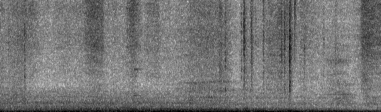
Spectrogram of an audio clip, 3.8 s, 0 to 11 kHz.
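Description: A 2021 Kia Telluride with its 3.8 engine running, a steady low rumble and road drone heard from inside the cabin, loud and continuous with no talk.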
